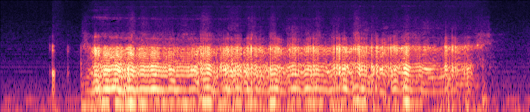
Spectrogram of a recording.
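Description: A sustained, rumbling growl lasting about four seconds, steady and fairly loud throughout, with a brief click just before it starts and no talking.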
